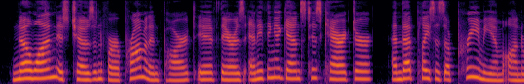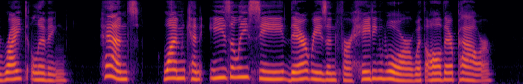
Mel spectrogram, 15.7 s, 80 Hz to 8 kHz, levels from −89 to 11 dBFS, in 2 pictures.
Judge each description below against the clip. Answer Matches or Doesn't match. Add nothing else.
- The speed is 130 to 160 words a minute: Matches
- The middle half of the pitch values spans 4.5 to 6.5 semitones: Doesn't match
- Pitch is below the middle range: Doesn't match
